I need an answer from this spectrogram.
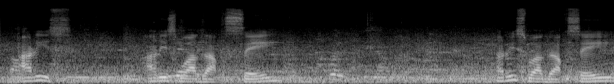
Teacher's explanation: Notice that I have raised my intonation on the last syllable, denoting that I'm trying to convey an interrogative sentence.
